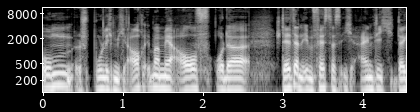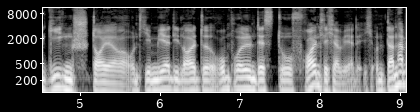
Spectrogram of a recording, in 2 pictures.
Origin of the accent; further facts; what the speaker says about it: Rhineland, Germany; ich komme ja aus dem Rheinland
